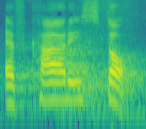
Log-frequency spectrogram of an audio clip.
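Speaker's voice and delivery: slow "Efkaristo", syllables drawn out as ef-ka-ri-STO; teaching Greek pronunciation. Shown as a demonstration. Preacher having congregation repeat "Efkaristo", slow ef-ka-ri-STO. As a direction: spell out "Efkaristo" slowly by ear, with an f. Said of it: "Let's try those words".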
